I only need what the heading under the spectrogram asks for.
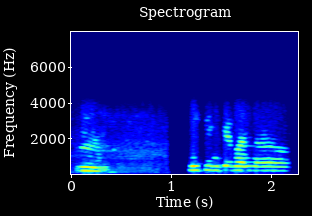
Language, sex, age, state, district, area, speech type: Telugu, female, 60+, Andhra Pradesh, Krishna, urban, conversation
